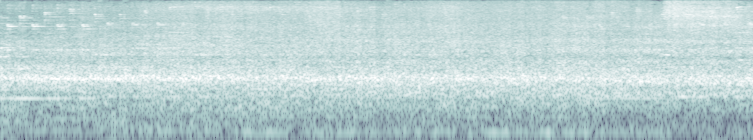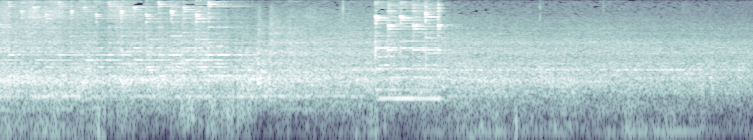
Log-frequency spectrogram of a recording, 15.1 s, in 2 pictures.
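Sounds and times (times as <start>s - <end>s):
wheels rushing on rail: 0.0s - 15.0s.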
